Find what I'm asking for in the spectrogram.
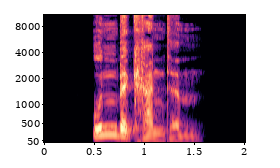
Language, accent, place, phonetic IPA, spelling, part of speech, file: German, Germany, Berlin, [ˈʊnbəkantəm], unbekanntem, adjective, De-unbekanntem.ogg
- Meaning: strong dative masculine/neuter singular of unbekannt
